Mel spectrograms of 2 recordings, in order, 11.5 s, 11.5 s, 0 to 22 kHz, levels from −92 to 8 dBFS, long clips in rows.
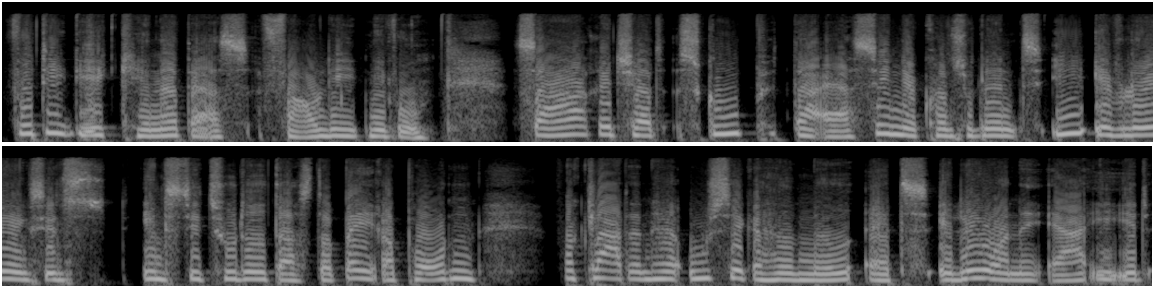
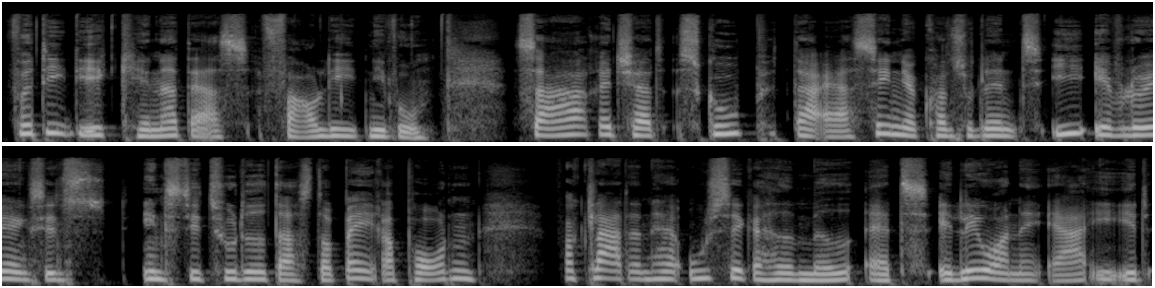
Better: second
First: distortion; heavy; 22% of the sound clipped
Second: none

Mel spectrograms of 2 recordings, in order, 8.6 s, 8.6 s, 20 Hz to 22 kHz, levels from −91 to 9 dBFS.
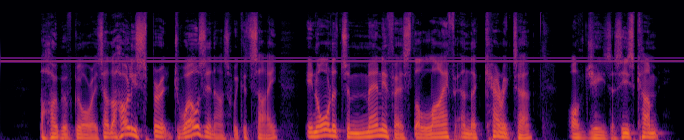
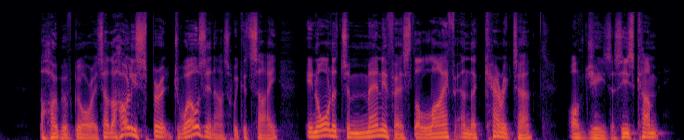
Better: second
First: high-pitched whine; noticeable; throughout; 3.5 kHz, 20 dB below the speech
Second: none

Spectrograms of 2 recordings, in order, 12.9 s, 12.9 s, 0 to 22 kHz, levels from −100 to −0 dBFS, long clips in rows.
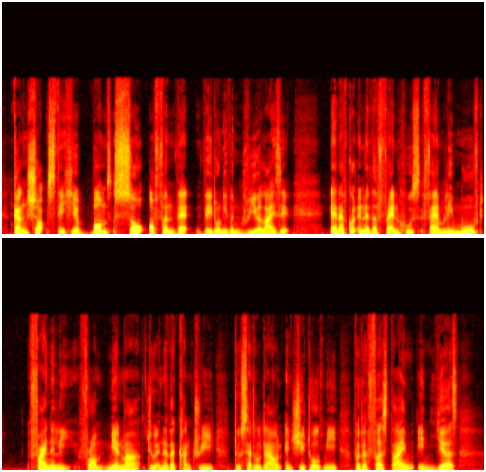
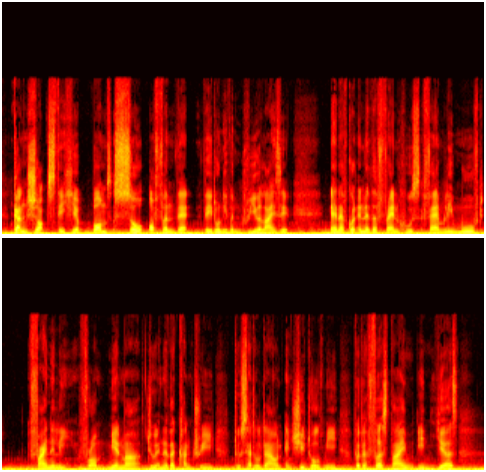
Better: first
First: none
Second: low rumble; noticeable; throughout; 15 dB below the speech

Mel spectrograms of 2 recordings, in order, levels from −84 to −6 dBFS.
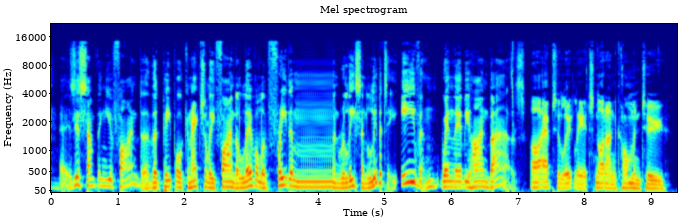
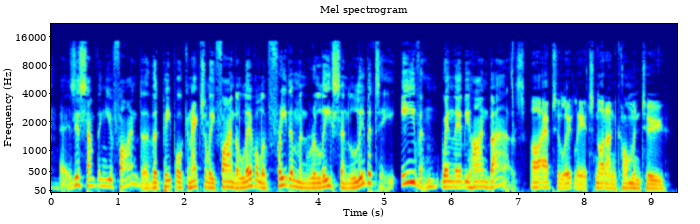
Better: second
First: audio freezing; at 3.5 s for 0.5 s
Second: none

